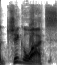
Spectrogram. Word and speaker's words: gigawatt: been told Jose also jigawatts is now an obscure but once used pronunciation of the proper way of saying gigawatt but back then people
